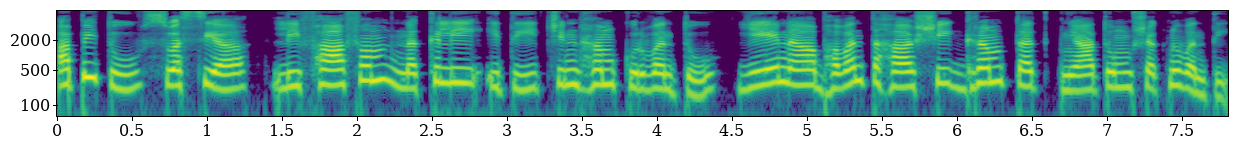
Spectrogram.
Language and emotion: Sanskrit, neutral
